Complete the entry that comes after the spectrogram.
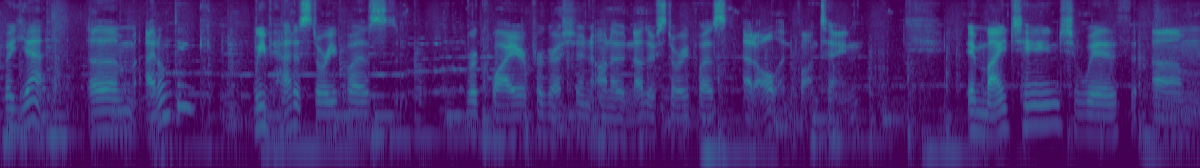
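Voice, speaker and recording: A woman's voice: rumbling low, expressive, slow. A woman gaming creator chatting casually through a playthrough, with wry, rambling asides. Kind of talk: casual playthrough reaction chat. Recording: game music behind the voice.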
